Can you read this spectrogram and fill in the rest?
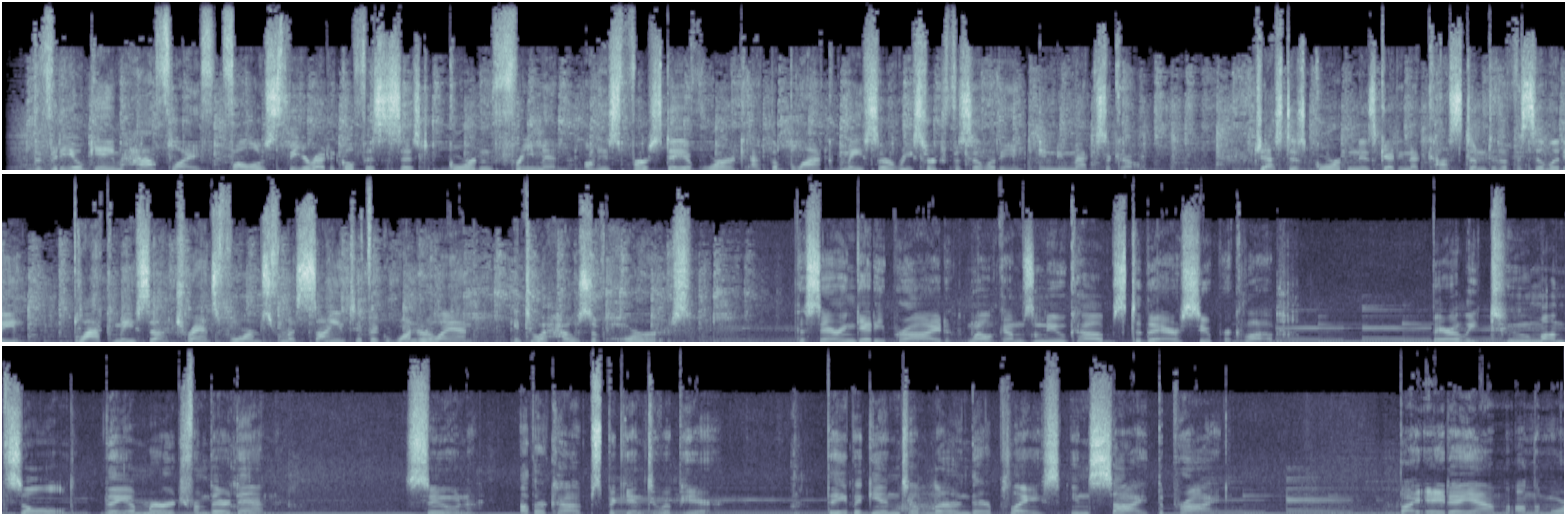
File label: Documentary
